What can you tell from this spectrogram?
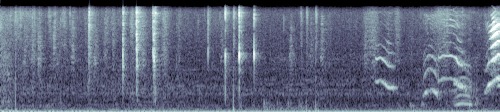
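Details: Basset Hound puppies: a run of sharp tapping clatter first, then from about the fifth second high arching whimpers and squeals, several overlapping and growing louder toward the end.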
